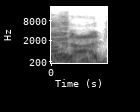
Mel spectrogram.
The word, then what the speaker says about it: Zaj: Nodge and It's like Dodge with the Z.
